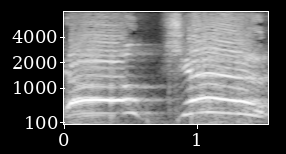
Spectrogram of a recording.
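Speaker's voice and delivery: very high, loud, all-out hollering shout. Recounting being arrested, re-enacting hollering as loud as he could. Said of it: "as loud as I could with my big boy voice, I hollered".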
